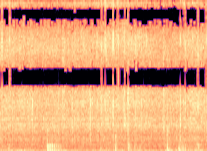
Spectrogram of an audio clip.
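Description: Shredded cabbage coleslaw mix sizzling in sesame oil in a frying pan on the stove: a steady frying hiss with small scattered crackles.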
